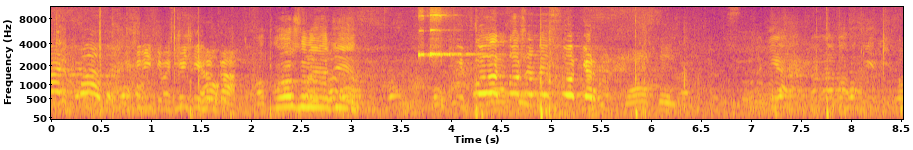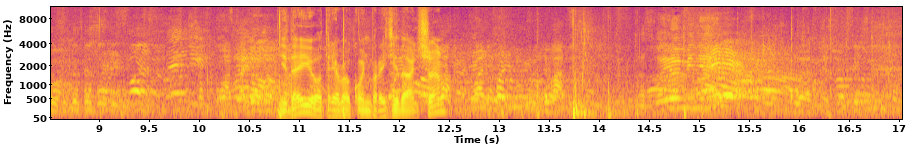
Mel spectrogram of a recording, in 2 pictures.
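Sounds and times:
referee's whistle blast: 0:03.7 - 0:04.5.

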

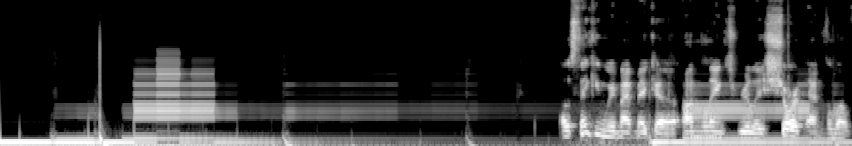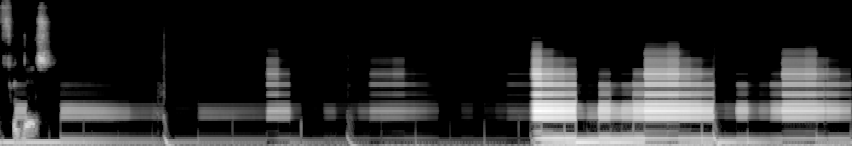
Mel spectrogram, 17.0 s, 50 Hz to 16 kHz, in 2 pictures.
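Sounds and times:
sustained synthesizer note: 0:00.0 - 0:04.8, 0:06.0 - 0:17.0.

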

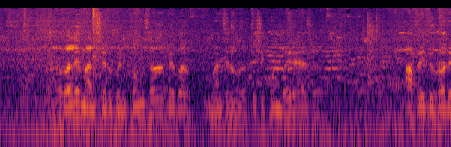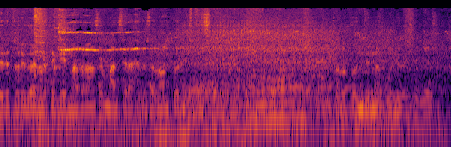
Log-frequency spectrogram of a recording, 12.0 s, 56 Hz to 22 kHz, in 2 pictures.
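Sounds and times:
man talking: 0:00.7 - 0:04.3, 0:05.4 - 0:12.0.

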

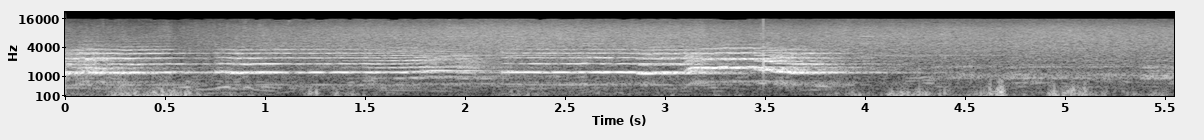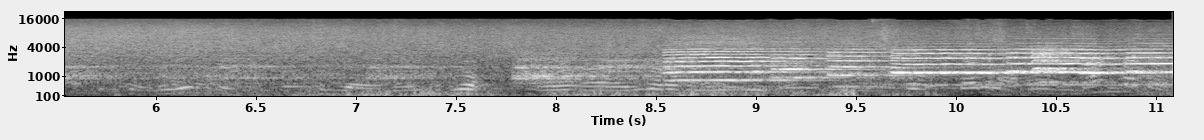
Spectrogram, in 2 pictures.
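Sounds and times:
wind instrument high note: 0:00.0 - 0:04.3, 0:08.4 - 0:11.0.

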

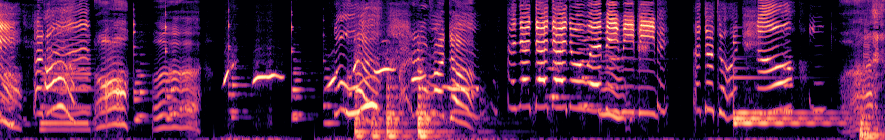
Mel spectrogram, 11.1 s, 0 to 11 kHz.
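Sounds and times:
high-pitched cartoon voices: 0:00.0 - 0:02.6, 0:04.1 - 0:11.0
pulsing background music beat: 0:04.4 - 0:06.4.

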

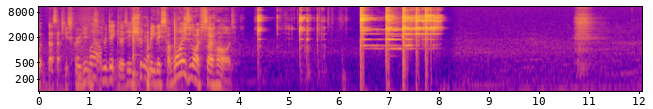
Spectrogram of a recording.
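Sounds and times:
metal parts clinking: 0:04.3 - 0:08.2.

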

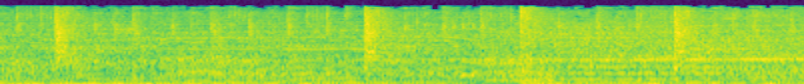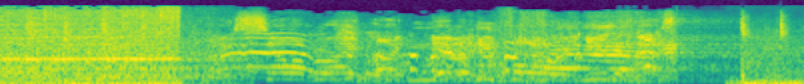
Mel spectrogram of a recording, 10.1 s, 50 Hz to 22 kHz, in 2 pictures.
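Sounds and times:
soundtrack music: 0:00.0 - 0:06.8.

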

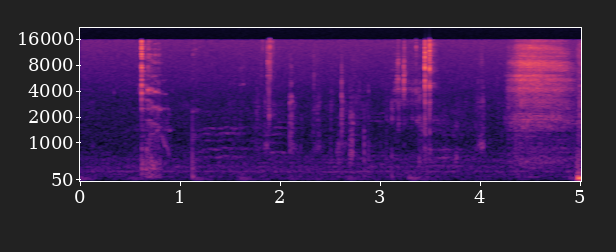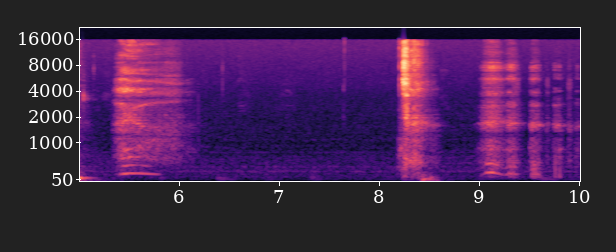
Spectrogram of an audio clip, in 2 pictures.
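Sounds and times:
man laughing: 0:09.0 - 0:10.0.

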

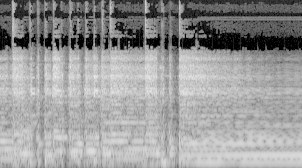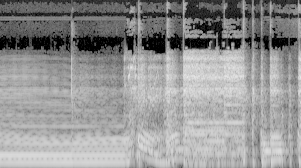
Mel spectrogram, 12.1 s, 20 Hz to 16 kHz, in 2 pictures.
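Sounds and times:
electric guitar chord ringing: 0:00.0 - 0:12.0
picked guitar notes: 0:00.0 - 0:12.0.

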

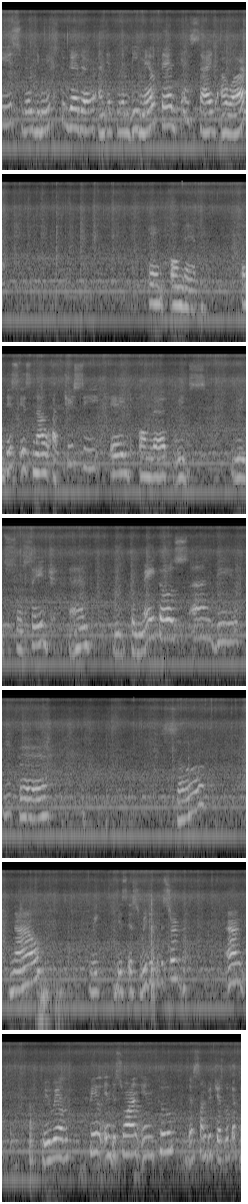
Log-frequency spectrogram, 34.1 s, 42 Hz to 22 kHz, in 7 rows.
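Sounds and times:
omelette sizzling in a frying pan: 0:00.0 - 0:34.0
steady low hum: 0:00.0 - 0:34.0
wooden spatula stirring: 0:00.2 - 0:30.7.

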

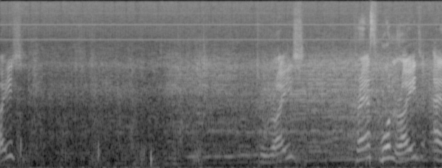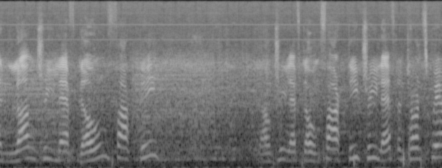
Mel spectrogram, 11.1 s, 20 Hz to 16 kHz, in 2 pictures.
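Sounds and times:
in-car rally engine noise: 0:00.0 - 0:11.0.

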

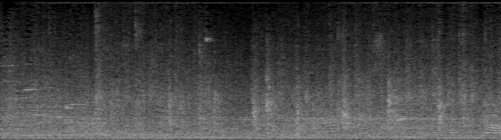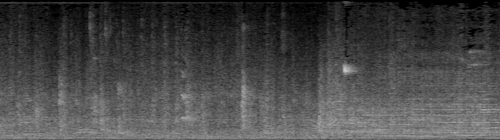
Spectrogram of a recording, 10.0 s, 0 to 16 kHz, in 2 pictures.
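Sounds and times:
ride cars clattering on track: 0:00.0 - 0:10.0.

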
